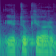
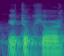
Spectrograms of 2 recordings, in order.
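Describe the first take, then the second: No difference in how they are said.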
